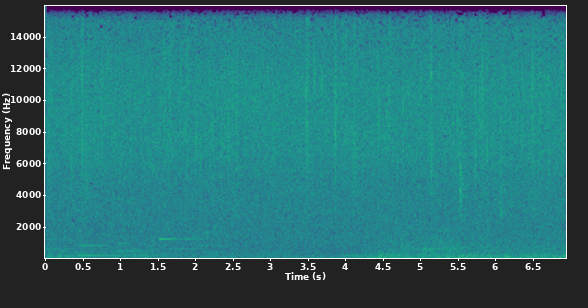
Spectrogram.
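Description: Steady rain falling, with a low rumble of thunder swelling about four seconds in.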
